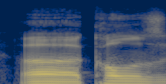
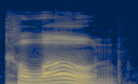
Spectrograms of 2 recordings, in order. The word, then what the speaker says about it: Colon: Colon's name is Cologne. Gotcha. I've been saying it Colon, so it's pronounced Cologne.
